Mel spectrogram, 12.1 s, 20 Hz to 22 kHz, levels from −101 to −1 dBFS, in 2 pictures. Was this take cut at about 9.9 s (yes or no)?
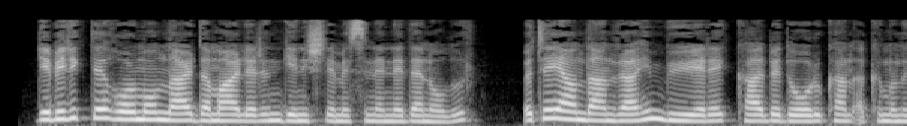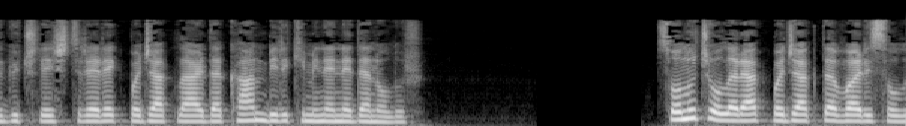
no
